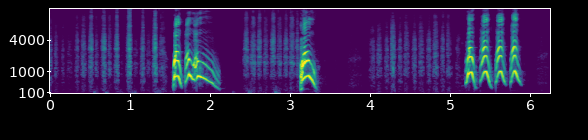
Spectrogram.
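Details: Light panting leads into a drawn-out, downward-sliding yelp from a happy puppy, more panting, one short falling bark, then a closing run of four bright, evenly spaced yaps.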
